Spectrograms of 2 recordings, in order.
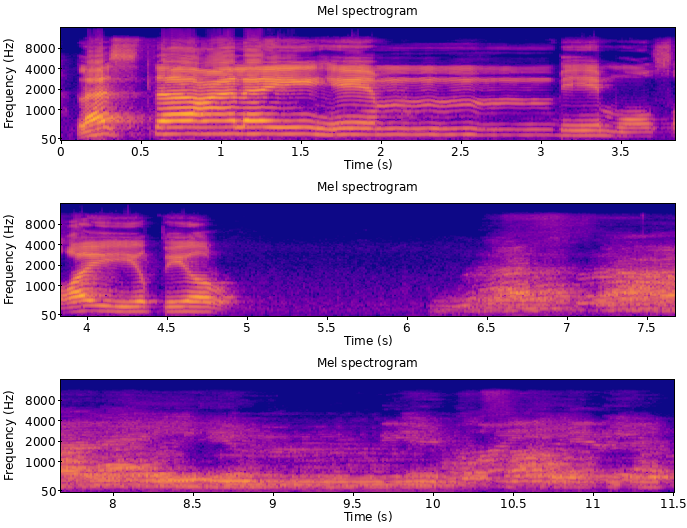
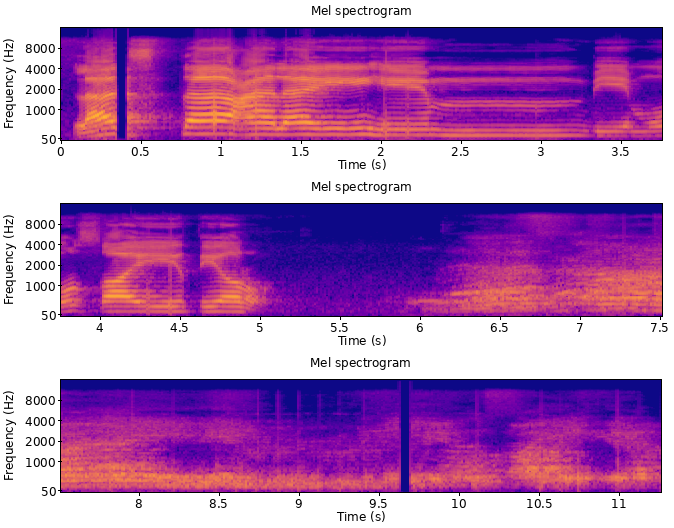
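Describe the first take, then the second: The two takes are said the same way.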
